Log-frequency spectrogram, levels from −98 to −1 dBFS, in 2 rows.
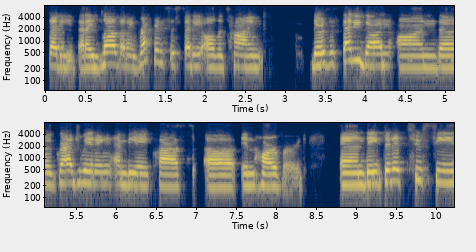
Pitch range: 220-290 Hz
